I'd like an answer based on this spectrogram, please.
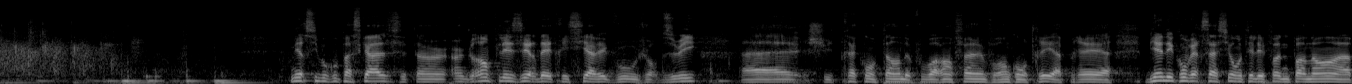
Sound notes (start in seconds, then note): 2.3 speaking French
